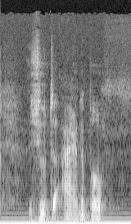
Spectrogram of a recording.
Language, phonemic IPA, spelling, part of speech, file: Dutch, /ˌzutə ˈaːrdɑpəl/, zoete aardappel, noun, Nl-zoete aardappel.ogg
- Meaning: 1. sweet potato (Ipomoea batatas) 2. sweet potato, the tuber of the above plant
